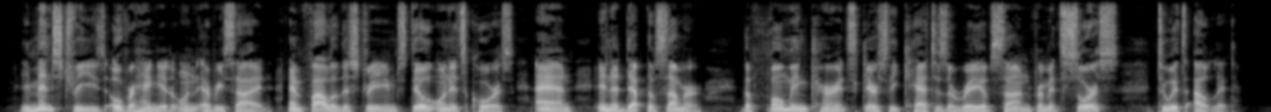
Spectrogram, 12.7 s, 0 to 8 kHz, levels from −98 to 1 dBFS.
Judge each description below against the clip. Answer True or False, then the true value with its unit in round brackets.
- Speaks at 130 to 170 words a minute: False (180 wpm)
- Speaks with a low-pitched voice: True (100 Hz)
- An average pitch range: True (3.5 semitones)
